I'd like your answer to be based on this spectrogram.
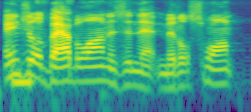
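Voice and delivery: usual speaking voice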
